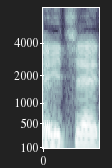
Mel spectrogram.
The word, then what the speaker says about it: Etienne: I forgot that Trevor Etienne's name is actually pronounced H-N. H-N, yeah.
